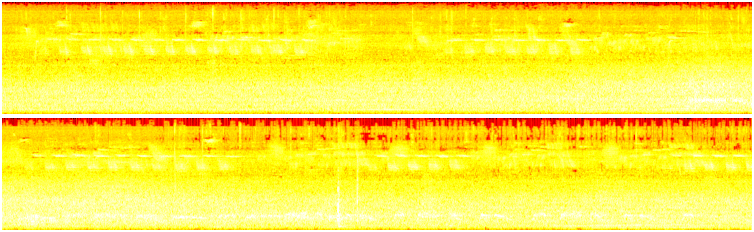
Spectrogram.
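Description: A songbird singing phrase after phrase of evenly spaced high notes, about three a second, each phrase lasting several seconds with pauses between, over faint steady outdoor background noise. A single sharp click comes about two-thirds of the way through.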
